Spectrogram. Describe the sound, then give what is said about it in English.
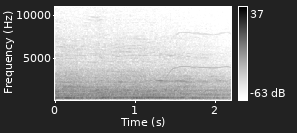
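Crowd booing a Chicago-born hometown player as he jogs onto an NBA court: a loud, sustained, steady roar of low, drawn-out voices that fades slightly toward the end. “They're booing him.”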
